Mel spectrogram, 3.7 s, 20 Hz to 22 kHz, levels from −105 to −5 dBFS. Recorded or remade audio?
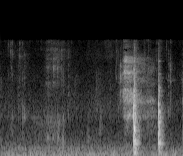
recorded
